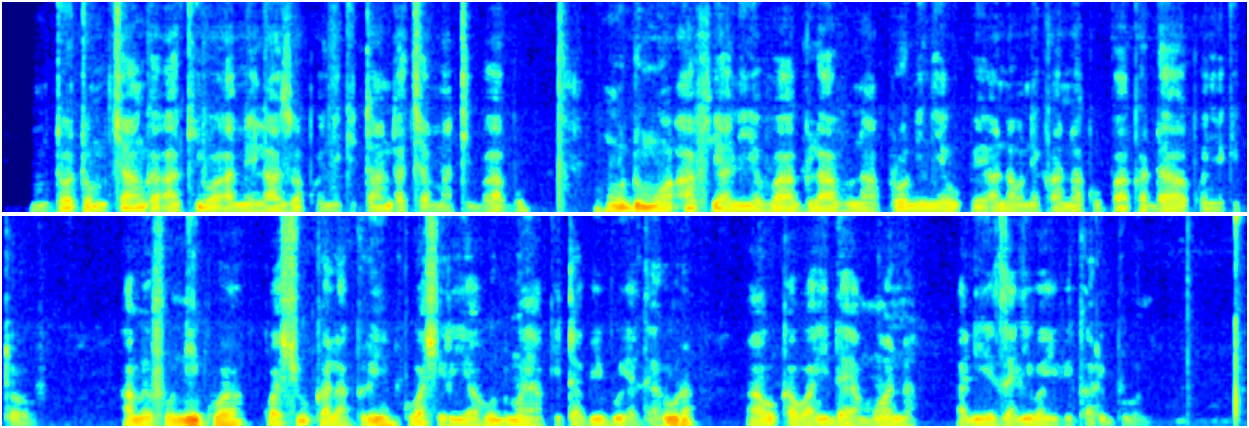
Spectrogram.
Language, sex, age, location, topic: Swahili, male, 36-49, Nairobi, health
